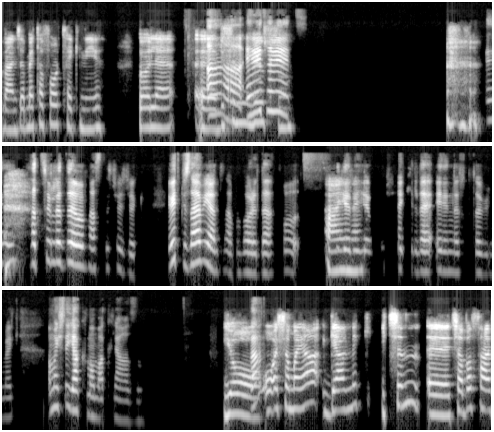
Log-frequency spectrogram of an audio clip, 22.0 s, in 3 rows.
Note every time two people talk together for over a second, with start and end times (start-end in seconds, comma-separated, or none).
3.0-4.3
